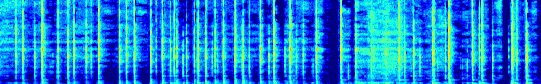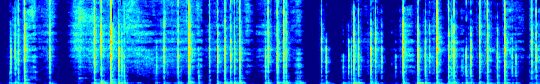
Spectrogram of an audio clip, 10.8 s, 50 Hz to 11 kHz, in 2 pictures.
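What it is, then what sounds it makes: Painted wooden heart plaque tapped with nails. Long metallic nails tap rapidly near the top edge of a flat, solid, dark painted wooden heart-shaped plaque. The result is a dense run of short, dry, bright clicks with almost no ring, centred around 3.7 kHz with very little low end. A few brief, noisier scratch-like stretches are mixed in.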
